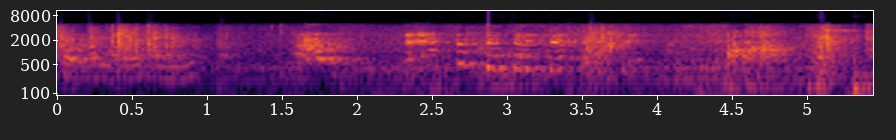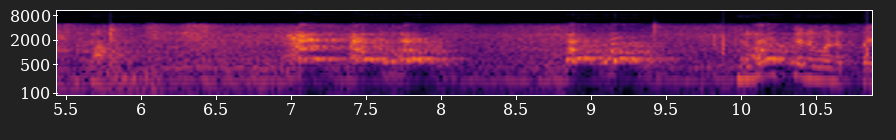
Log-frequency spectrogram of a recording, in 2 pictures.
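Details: Ester, an English Bulldog/Pit Bull puppy, plays with another dog, Layla, in a grooming room at work, claiming the room as hers. Short rough barks and growly bursts come in clusters, mixed with a woman's talking voice.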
